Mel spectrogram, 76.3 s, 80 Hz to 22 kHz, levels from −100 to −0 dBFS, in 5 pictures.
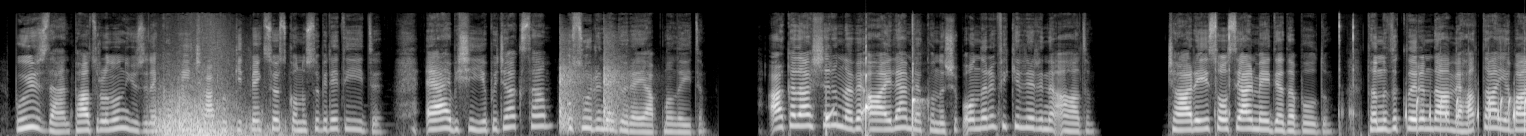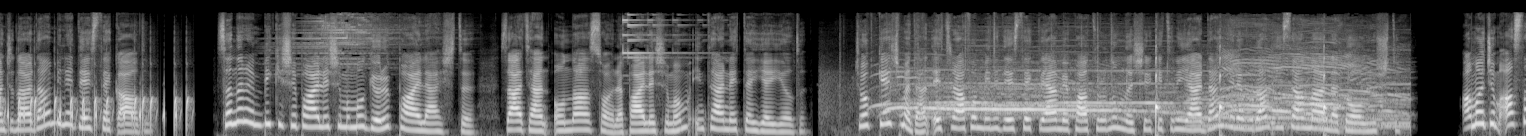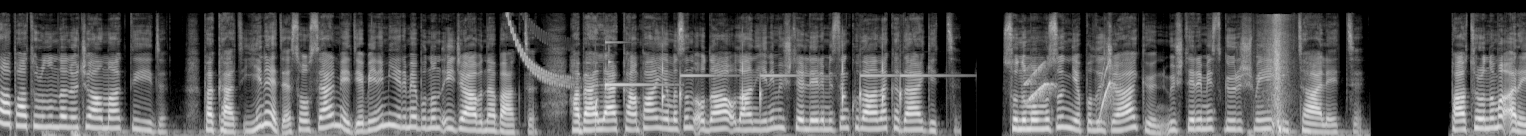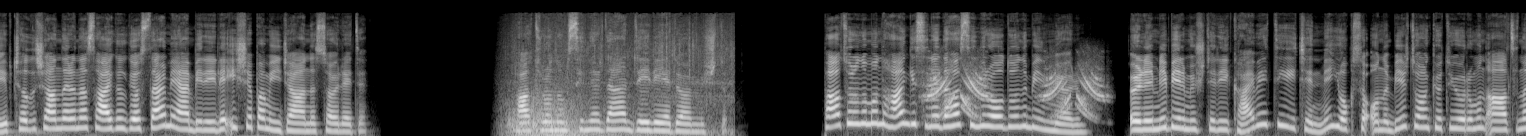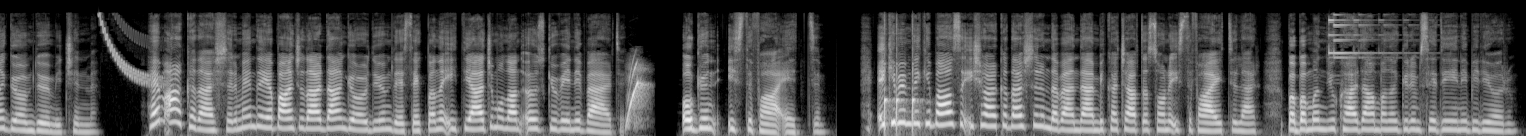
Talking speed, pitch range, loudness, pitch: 125 wpm, 205-265 Hz, -18 LUFS, 230 Hz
